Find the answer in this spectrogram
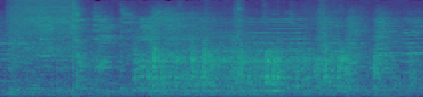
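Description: Hookah being smoked: water bubbling in the base as smoke is drawn through the hose for several seconds, with a hiss of air.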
